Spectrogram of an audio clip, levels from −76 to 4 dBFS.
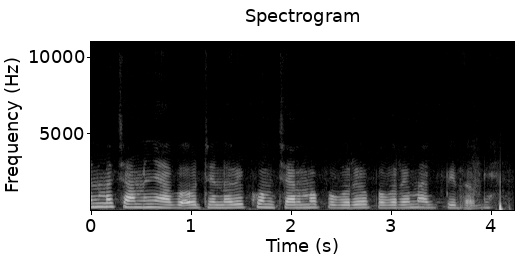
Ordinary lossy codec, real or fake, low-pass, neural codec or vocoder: none; fake; none; vocoder, 22.05 kHz, 80 mel bands, WaveNeXt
